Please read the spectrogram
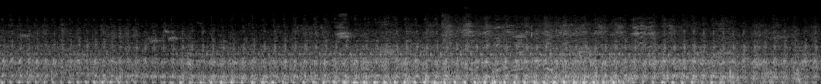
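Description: A small motorcycle engine running at low speed, a steady fast low throb with road and air noise over it.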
